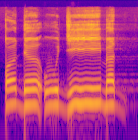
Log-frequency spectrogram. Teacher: Qod uji dal sukun huruf dal yang mati asli di tengah kalimat qalqalah sugro. Jangan lupa dipantulkan. Qod ujibad uji kasrah diuti ya sukun dua harakat mad thabi'i.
